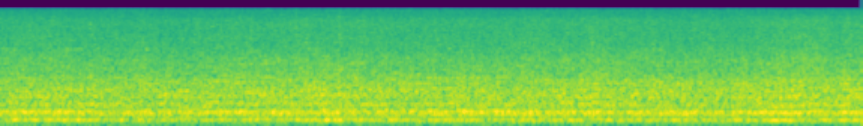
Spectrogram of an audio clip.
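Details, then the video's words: Constant thick buzzing of many bees, an unbroken droning hum with layered tones and no pauses, even in loudness across the short stretch. "bees therapy relaxing natural buzzing sound"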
